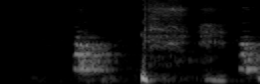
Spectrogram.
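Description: A dog barks four times in quick succession, loud, with short gaps between the sharp, slightly yappy barks and no voices alongside.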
